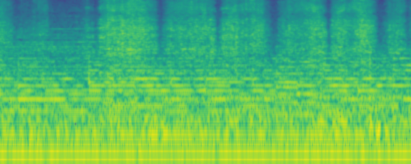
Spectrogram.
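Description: Frost being scraped off a car windscreen, heard from inside the car: a run of scraping strokes, about two a second, over steady background music.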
